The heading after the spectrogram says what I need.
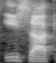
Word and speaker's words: Isaac: this is ESO Peres I want to say Isaac Peres but it's isach is how the pronunciation is on baseball reference so Paredes is somebody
